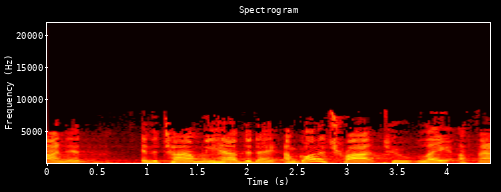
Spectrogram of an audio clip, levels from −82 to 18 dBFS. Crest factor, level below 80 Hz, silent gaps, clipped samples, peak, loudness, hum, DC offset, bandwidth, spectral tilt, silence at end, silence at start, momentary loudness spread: 18 dB; -44 dBFS; none; under 0.1%; -2 dBFS; -19 LUFS; none; under 0.1%; 8.4 kHz; -4.5 dB/octave; 0 s; 0 s; 9 LU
